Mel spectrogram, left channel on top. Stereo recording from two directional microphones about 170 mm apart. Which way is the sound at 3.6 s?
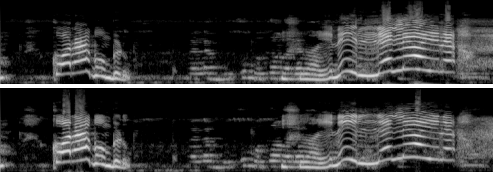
25° left (ahead or behind).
